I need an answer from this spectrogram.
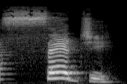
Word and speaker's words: sede: Então, no primeiro caso é a sede e no segundo caso é sede. A escrita é a mesma, S-E-D-E, mas a pronúncia, nesse caso, é diferente.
